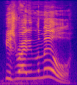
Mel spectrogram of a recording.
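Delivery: put-on high, excited little girl pointing; young girl's voice. Little girl shows her mother the cleric, high and excited. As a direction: squeal it like a thrilled child. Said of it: "stands a young girl".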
